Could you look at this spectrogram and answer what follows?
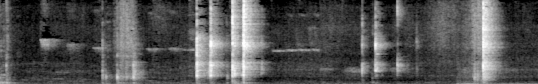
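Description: Metal clinks and knocks of an aluminium Prestige Deluxe Plus pressure cooker's lid and whistle weight being handled as the cooker is closed, in a few separate bursts with a cluster about two and a half to three seconds in and another knock about six seconds in.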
